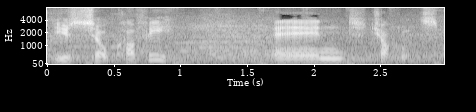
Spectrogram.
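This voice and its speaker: A man's voice: fairly high pitch, sing-song, normal speed, creaky, music in the background. An Australian man chatting in an informal, matter-of-fact way on a travel vlog. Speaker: travel vlogger. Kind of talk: casual vlog chat.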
